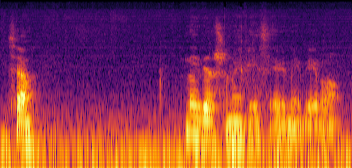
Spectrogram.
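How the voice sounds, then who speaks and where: A woman's very deep, low voice with audible room echo. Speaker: gaming youtuber. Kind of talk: let's play commentary. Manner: halting.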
